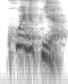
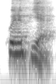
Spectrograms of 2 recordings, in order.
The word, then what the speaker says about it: Quinnipiac: correct an alum but i think we pronounce it quinnipiac with the emphasis on the queen quinnipiac well you can correct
